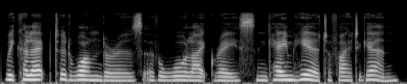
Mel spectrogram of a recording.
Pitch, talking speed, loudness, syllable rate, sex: 195 Hz, 190 wpm, -16 LUFS, 5.3 syllables/s, female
